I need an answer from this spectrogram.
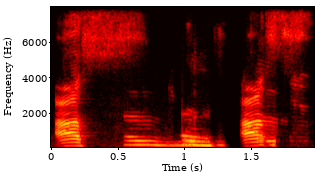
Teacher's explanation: ज जब हम बोलते हैं ना ज, अज, अज, अस, अस, देखिए गौर करिए जबान कहाँ लग रही है, अस, अस। तो जबान नीचे के दांतों के पीछे लग रही है और हमारे ऊपर नीचे के दांत जो है वो करीब आ जाते हैं।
